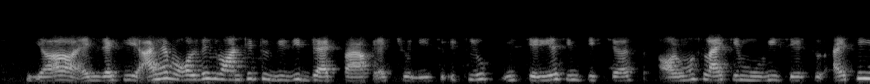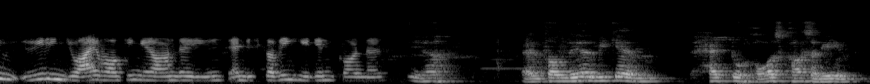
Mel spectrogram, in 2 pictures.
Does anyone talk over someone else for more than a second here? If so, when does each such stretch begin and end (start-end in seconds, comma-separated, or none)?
none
